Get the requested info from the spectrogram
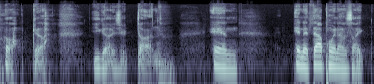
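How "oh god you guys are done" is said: hushed doom verdict. Retold or imitated. Stern bosses with arms folded.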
